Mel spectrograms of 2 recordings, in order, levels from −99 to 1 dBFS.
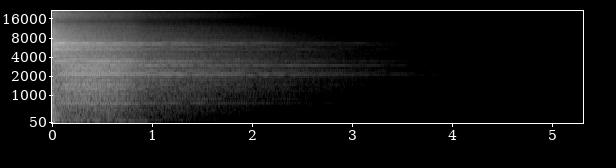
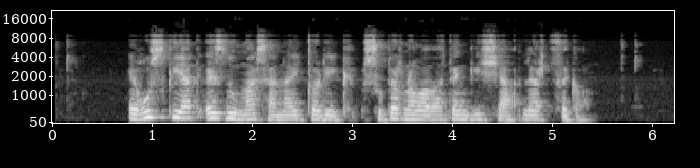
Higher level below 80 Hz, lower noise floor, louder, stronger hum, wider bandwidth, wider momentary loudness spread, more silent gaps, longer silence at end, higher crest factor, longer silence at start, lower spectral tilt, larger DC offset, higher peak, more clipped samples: second, -84 dBFS vs -60 dBFS; first, under -90 dBFS vs -67 dBFS; second, -29 LUFS vs -16 LUFS; neither; first, over 20 kHz vs 9.6 kHz; first, 25 LU vs 8 LU; neither; first, 3.8 s vs 0.85 s; first, 24 dB vs 16 dB; second, 0 s vs 0.75 s; second, 3.5 dB/octave vs -4 dB/octave; neither; second, -12 dBFS vs -2 dBFS; neither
